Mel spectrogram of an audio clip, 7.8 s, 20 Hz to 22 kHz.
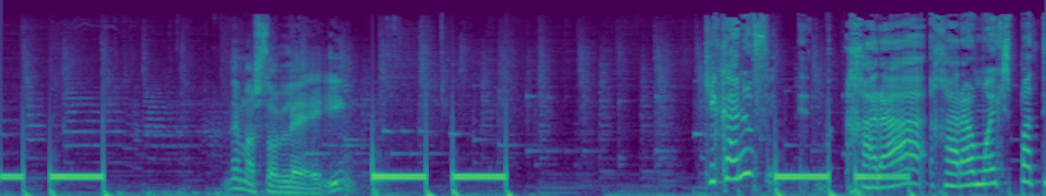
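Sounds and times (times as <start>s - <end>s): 
telephone ringback tone from an unanswered outgoing call: 0.0s - 0.8s, 2.8s - 3.9s, 5.8s - 6.4s
speech: 1.7s - 2.9s, 5.3s - 7.8s.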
